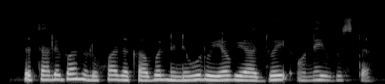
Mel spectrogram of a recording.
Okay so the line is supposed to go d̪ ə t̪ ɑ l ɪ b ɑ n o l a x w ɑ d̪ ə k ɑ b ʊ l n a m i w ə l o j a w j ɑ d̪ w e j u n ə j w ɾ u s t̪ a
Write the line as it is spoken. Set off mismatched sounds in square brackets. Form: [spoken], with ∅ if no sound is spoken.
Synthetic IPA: d̪ ə t̪ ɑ l ɪ b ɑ n o l a x w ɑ d̪ ə k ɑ b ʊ l n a [n] i w ə l o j a w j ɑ d̪ w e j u n ə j w ɾ u s t̪ a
